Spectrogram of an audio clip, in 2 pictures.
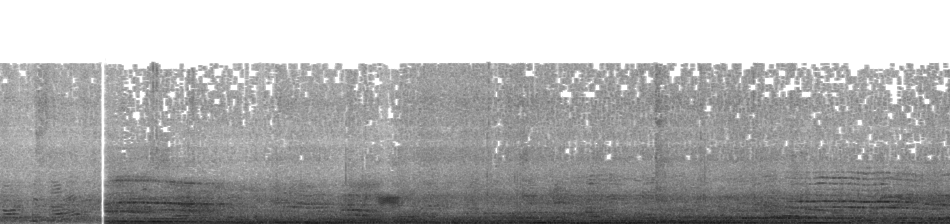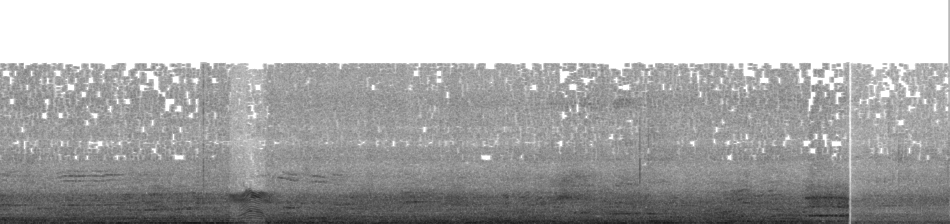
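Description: Young children talk and babble close by.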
